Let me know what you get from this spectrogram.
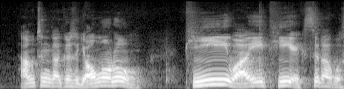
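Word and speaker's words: dy/dx: 그리고 얘를 읽을 때는 dx 분의 dy라고 읽는 게 아니에요. 그냥 dy dx라고 읽어. 이거 분수 읽는 게 아니야.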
